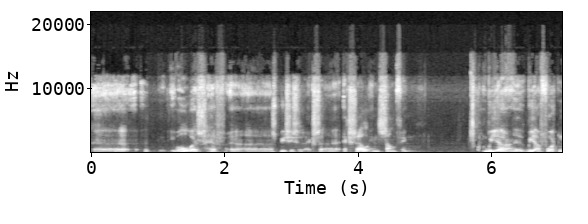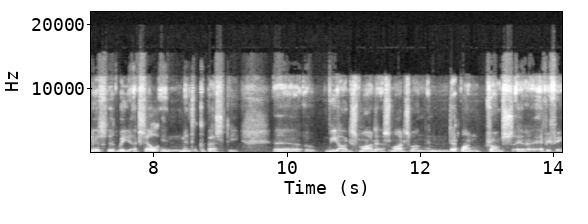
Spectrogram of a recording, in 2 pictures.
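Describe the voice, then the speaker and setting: The voice is dark and mellow, somewhat breathy, with fairly even intonation at a moderate pace. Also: man, fairly high pitch for a man. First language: not English. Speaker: atheist debater. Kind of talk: debate. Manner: halting, many fillers and restarts.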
